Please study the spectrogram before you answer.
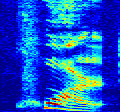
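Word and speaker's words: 块儿: 여기에 R을 붙여서 표기를 하는데 발음할 때는 어떻게 I를 생략해요. 그러면 쿠아만 남죠. 그 쿠아에 어를 붙여서 쿠알 이렇게 발음한다는 거죠.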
